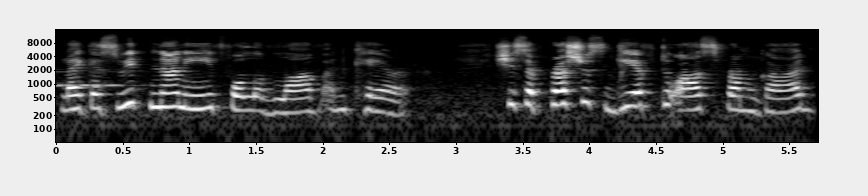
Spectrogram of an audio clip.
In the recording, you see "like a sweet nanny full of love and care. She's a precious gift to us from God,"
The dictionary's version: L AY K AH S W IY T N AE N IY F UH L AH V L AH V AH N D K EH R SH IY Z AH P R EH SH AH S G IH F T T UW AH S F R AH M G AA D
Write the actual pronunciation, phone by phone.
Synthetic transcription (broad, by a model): L AY K AH S W IY T N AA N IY F UH L AH V L AH V AH N D K EH R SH IY S AH P R EH SH AH S G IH F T T UW AH S F R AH M G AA D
